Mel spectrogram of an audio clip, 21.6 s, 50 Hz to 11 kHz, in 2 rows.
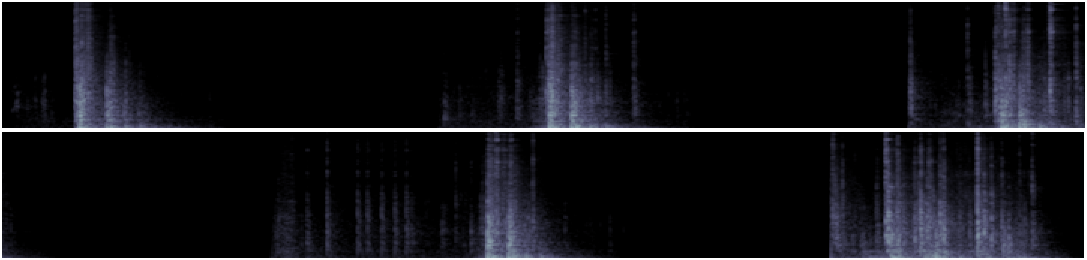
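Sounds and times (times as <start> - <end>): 
small wooden door with latch: 0.2 - 2.0, 4.4 - 6.8, 9.1 - 11.3, 13.6 - 17.0, 19.1 - 21.6.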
